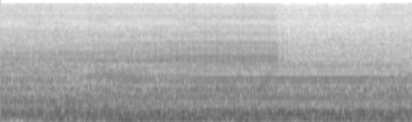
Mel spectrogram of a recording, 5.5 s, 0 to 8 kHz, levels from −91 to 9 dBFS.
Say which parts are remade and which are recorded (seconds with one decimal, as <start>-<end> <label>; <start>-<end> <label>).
0.0-2.2 remade; 2.2-3.1 recorded; 3.1-3.5 remade; 3.5-4.7 recorded; 4.7-5.5 remade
